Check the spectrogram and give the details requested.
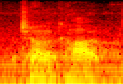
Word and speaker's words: Changkat: So how do you pronounce it? Changkat?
